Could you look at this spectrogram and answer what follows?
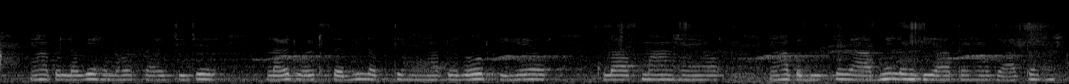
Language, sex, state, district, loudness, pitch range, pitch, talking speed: Hindi, female, Chhattisgarh, Sarguja, -35 LUFS, 210-230 Hz, 220 Hz, 180 wpm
